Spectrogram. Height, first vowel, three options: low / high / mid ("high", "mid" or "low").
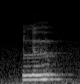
high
